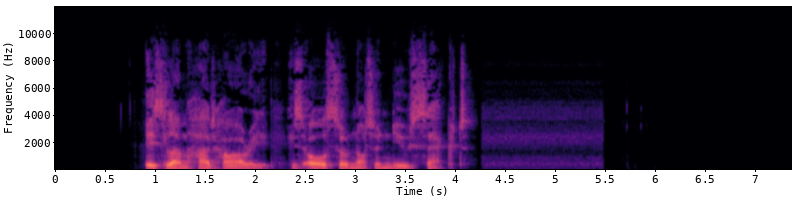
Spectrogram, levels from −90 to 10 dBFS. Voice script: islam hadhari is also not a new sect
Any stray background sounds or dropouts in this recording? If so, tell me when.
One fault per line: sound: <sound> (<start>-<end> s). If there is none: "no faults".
no faults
